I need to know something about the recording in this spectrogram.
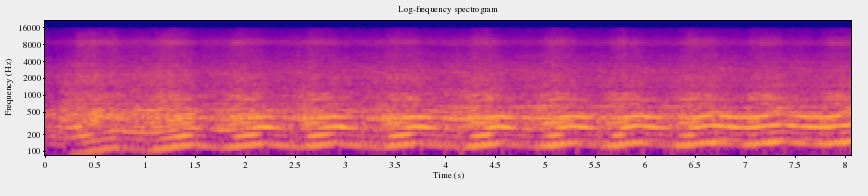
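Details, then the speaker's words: Scooter with compression loss, oil added to the combustion chamber, restarted: repeated quick blips about one a second, climbing and falling cleanly while the exhaust smokes to burn off deposits; normal revving. "sambil digas-gaspel ya nah ini knapotnya sudah ngebul kayak gini sambil gaspol biar kotoran-kotorannya ikut hilang ya"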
